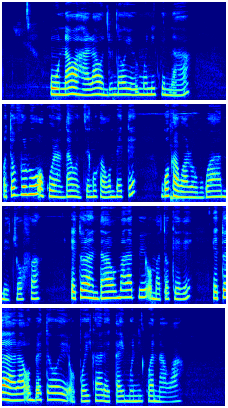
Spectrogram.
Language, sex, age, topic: Oshiwambo, female, 18-24, finance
